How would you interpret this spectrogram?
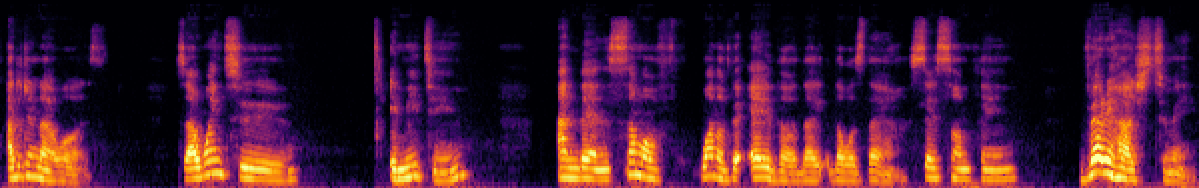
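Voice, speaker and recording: A woman's voice: deep voice, expressive, takes it slowly, long pauses, warm tone. A woman guest in a casual talk, speaking earnestly and acting out her own thoughts as she tells stories. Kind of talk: casual chat.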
